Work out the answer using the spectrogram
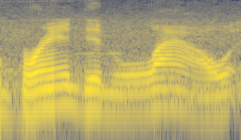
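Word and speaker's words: Brandon Lowe: Same spelling in the last name, Lowe, and they have the potential, or somewhere down the road, to have 3 guys with the same spelling of the last name and 2 different pronunciations, as Brandon Lau strikes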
